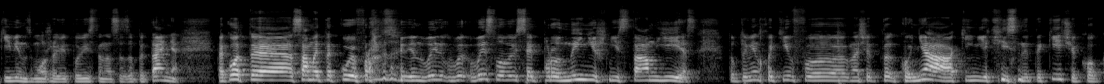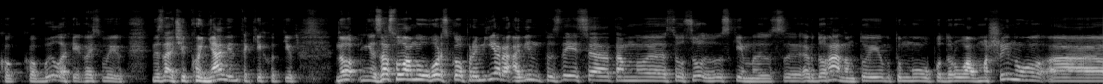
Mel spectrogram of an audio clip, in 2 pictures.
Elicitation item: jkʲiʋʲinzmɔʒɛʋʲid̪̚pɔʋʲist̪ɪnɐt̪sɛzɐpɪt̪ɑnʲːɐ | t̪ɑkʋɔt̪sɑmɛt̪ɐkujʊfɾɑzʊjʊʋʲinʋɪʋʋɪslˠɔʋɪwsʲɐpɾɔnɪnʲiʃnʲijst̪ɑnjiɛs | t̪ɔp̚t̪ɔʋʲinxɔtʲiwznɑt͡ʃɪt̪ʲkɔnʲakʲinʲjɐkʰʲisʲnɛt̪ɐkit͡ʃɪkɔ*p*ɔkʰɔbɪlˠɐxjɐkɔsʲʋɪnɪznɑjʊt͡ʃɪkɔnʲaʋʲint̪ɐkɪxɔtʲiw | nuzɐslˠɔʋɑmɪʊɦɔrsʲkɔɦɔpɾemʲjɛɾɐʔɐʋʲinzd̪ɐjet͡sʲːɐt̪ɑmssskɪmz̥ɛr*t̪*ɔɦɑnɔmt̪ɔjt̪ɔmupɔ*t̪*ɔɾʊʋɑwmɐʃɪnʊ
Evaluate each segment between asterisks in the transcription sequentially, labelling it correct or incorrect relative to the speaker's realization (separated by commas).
incorrect, incorrect, incorrect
